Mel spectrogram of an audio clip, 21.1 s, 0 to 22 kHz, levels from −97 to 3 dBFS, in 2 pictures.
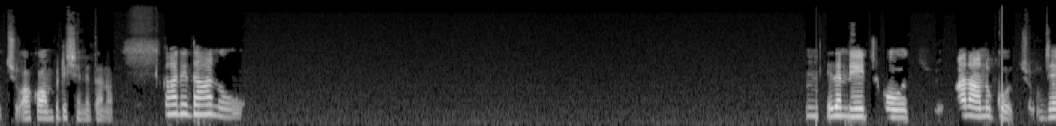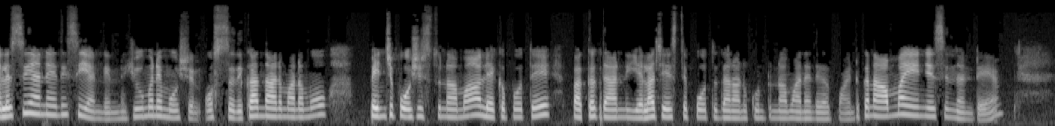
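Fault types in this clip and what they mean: Damaged data in a compressed stream: Some bytes in the coded speech stream are corrupted. The decoder misreads those frames and loses sync. This is heard as very short chirps or blips at 8.16–8.18 s, 10.02 s and 16.57 s.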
